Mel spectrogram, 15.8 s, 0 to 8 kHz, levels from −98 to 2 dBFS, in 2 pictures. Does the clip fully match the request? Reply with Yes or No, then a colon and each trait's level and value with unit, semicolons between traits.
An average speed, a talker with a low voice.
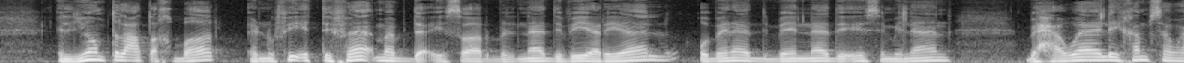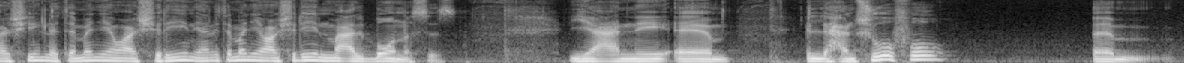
Yes: average, 110 wpm; low, 115 Hz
